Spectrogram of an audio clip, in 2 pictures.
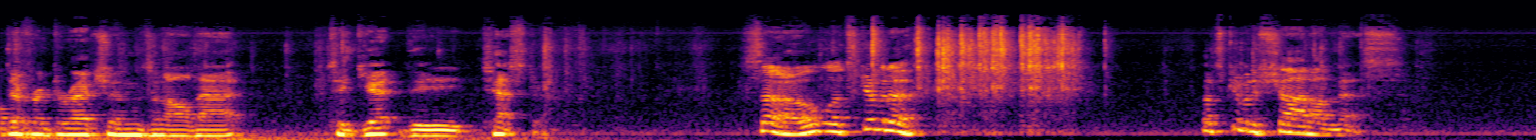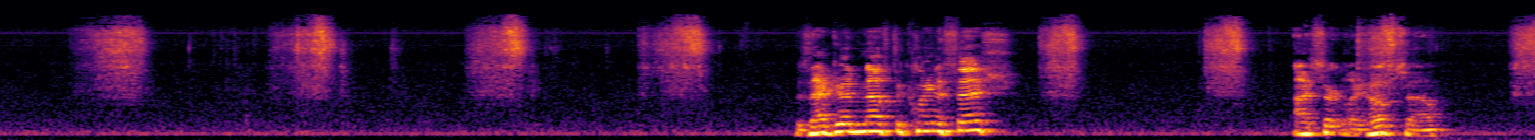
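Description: A middle-aged man talks calmly into a close microphone.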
